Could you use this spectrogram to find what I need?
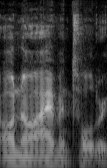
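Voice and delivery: plain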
